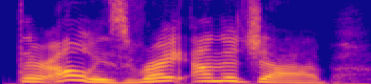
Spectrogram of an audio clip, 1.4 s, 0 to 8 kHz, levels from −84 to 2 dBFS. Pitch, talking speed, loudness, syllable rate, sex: 270 Hz, 260 wpm, -14 LUFS, 7.1 syllables/s, female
